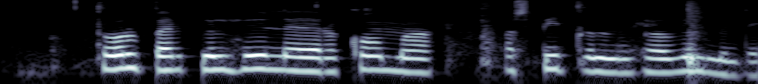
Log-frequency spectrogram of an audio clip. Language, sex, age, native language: Icelandic, male, 11, Icelandic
